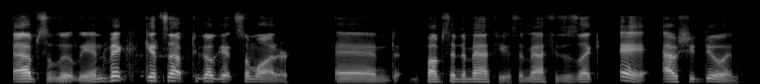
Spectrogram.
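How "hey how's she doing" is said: put-on thick, heavy, laid-on New York accent. Retelling how Matthews greets Vic after they bump into each other, heavy New York accent. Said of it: "I gave him the heavy New York accent there".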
